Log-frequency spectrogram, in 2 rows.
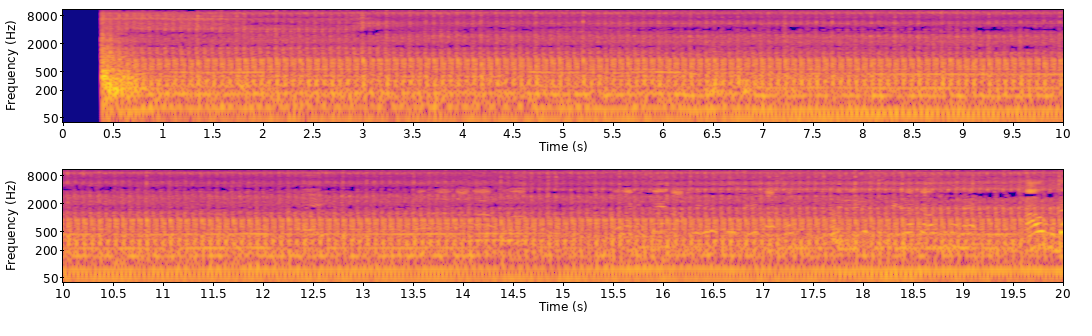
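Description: XCMG XE215C tracked excavator's diesel engine running steadily under load as the machine digs soil and swings its bucket. A man's voice comes in near the end.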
